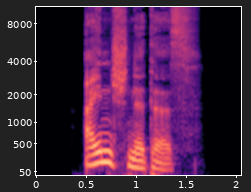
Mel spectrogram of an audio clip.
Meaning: genitive singular of Einschnitt
- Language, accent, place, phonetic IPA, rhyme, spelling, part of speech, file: German, Germany, Berlin, [ˈaɪ̯nʃnɪtəs], -aɪ̯nʃnɪtəs, Einschnittes, noun, De-Einschnittes.ogg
